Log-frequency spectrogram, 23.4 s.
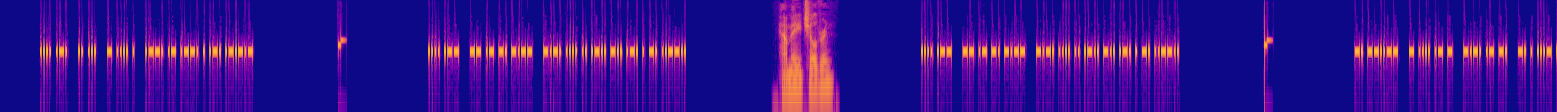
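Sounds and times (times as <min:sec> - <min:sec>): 
very fast Morse code tones at 50 wpm: 0:00.6 - 0:03.8, 0:06.4 - 0:10.3, 0:13.8 - 0:17.7, 0:20.3 - 0:23.3
speech: 0:11.7 - 0:12.6.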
